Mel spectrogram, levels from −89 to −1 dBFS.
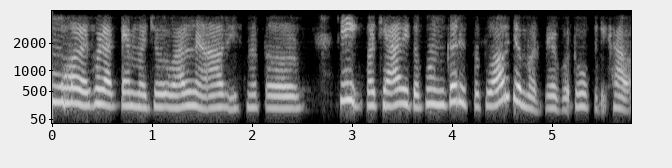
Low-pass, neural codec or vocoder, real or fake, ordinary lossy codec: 3.6 kHz; vocoder, 22.05 kHz, 80 mel bands, HiFi-GAN; fake; none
